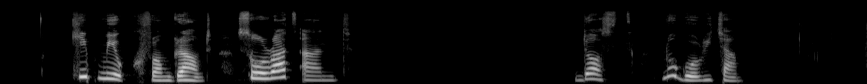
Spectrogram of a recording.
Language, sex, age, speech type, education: Nigerian Pidgin, female, 15-29, spontaneous, tertiary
